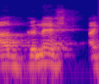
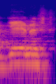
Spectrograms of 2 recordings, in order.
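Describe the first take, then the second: First: Against said "AG-nest"; correct pronunciation. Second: Long ay in against; mistaken pronunciation. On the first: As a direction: squeeze against short, no ay. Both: Shown as a demonstration. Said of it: "against కాదు".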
